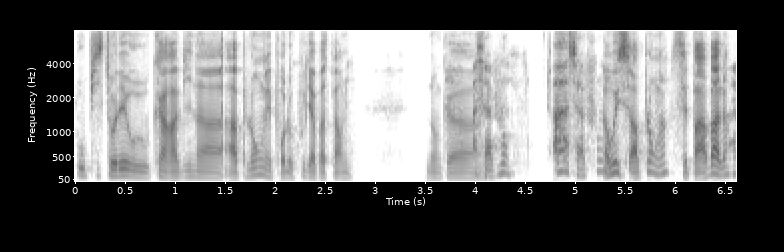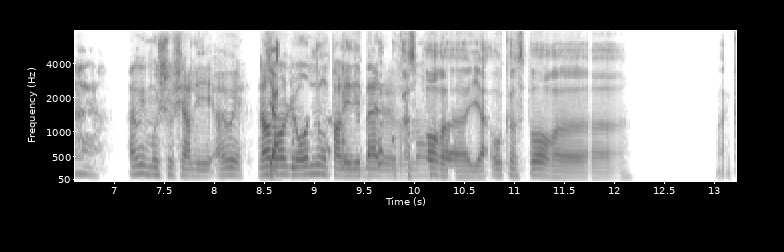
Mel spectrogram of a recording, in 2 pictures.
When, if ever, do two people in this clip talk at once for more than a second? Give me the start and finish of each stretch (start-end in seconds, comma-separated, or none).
8.5-10.3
